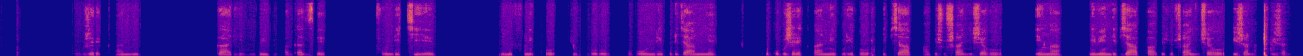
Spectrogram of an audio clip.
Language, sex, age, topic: Kinyarwanda, male, 18-24, agriculture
